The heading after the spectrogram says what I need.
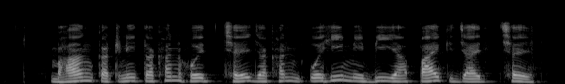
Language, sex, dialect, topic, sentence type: Maithili, male, Southern/Standard, agriculture, statement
